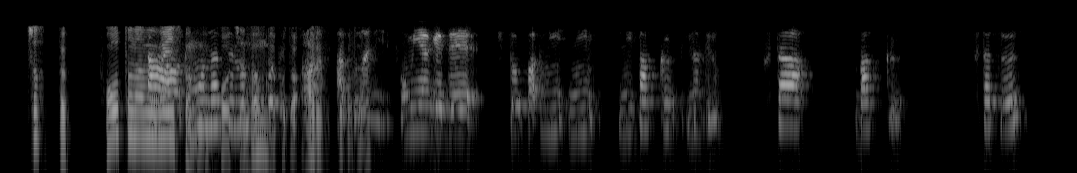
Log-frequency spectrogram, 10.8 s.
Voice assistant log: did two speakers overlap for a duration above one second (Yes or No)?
Yes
